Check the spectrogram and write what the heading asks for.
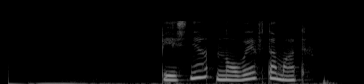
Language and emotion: Russian, positive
